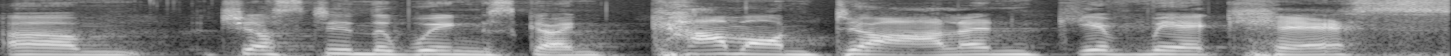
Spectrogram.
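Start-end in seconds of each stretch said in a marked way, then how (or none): 1.6-3.6 put-on old-fashioned, leering, chauvinist charmer man's voice. Comedian recalling someone in the wings, impression of an old pre-Me Too man. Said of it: "like some old pre-Me Too man".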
